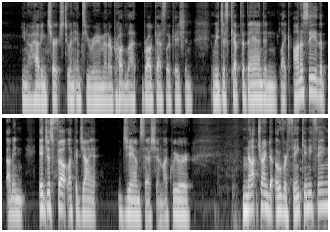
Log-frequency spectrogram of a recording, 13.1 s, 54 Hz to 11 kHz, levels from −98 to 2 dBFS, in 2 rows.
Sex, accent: male, American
